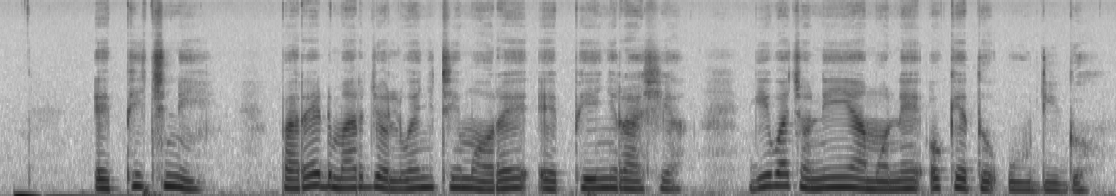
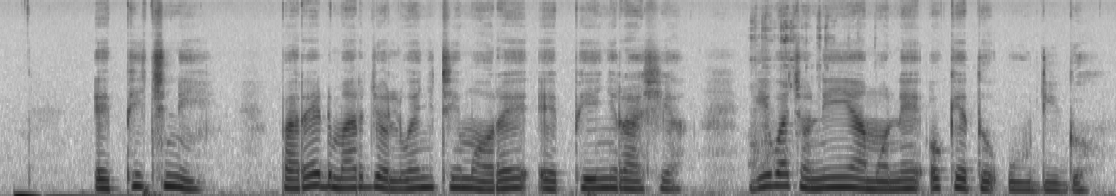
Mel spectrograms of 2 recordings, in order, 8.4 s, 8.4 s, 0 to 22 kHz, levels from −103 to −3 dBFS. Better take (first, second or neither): first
